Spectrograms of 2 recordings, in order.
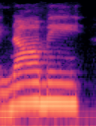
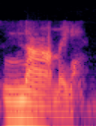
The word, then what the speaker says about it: NAMI: because some people say Nami's some people say nah me what is the correct the correct pronunciation is Nami Nami is a East Coast thing I think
